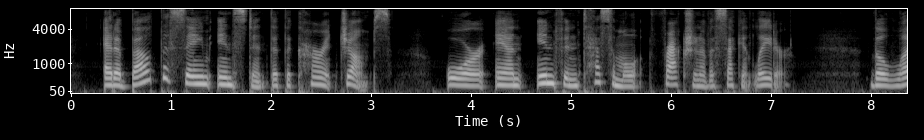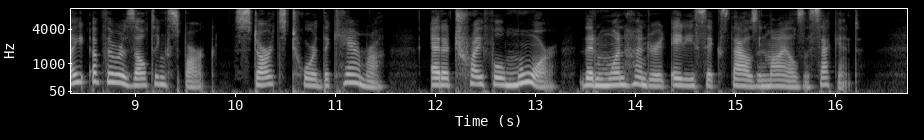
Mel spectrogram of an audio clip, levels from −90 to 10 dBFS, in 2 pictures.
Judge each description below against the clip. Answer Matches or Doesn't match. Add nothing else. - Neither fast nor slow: Doesn't match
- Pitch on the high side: Matches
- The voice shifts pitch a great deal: Doesn't match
